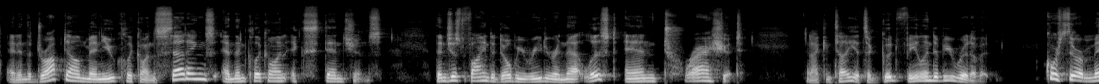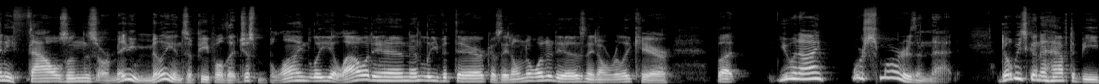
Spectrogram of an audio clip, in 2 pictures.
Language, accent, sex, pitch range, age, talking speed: English, American, male, 135-210 Hz, 50-69, 230 wpm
